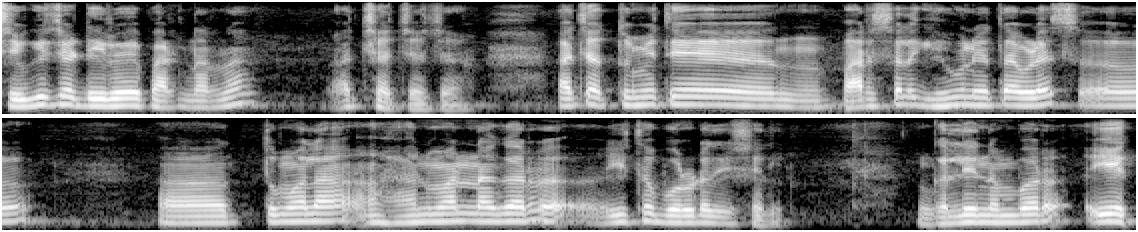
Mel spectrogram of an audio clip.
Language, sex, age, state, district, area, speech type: Marathi, male, 30-45, Maharashtra, Akola, rural, spontaneous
